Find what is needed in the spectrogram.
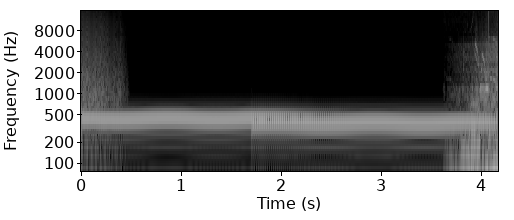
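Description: Electronic sine tone from an algorithmic SuperCollider piece, held steady as a single pure pitch. A dense layered texture drops away about half a second in, the tone steps down a little in pitch with a click near halfway, and a dense pulsing texture comes back in just before the end.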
